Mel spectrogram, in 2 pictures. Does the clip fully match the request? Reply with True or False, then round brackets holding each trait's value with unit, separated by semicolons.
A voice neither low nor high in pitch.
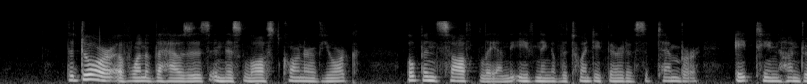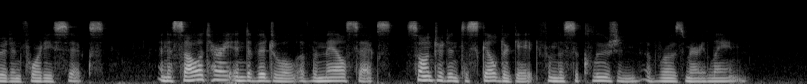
True (155 Hz)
